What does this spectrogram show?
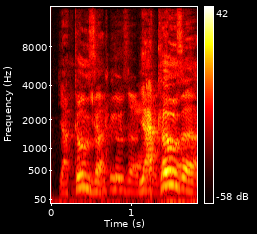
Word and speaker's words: Yakuza: Yakuza.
